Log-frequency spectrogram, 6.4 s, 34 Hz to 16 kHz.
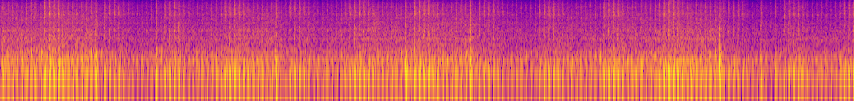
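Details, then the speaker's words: Old 10 hp gasoline generator converted to propane with only an eBay LP regulator, choke open: engine swells and sags about once a second with sharp backfire pops; owner suspects it is not drawing enough fuel. "so it's not running perfect it's got a little gal up to it a little backfire and they're trying to indicates like it's me so maybe it's not drying enough fuel"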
